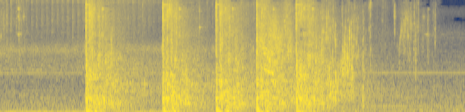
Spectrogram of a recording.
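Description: Loud blasts and bursts of shattering debris ring out.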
